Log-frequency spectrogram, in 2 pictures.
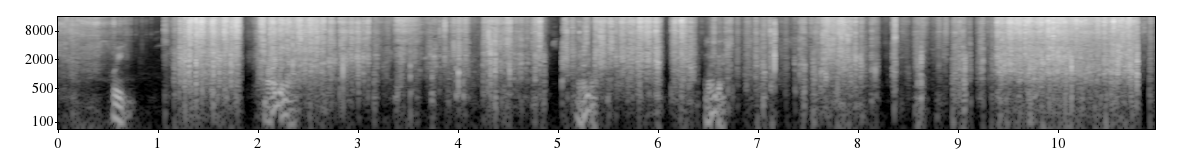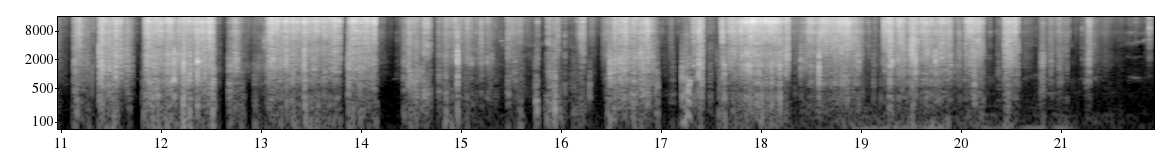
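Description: Sandpaper rubs and rasps against metal in close, quick strokes.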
